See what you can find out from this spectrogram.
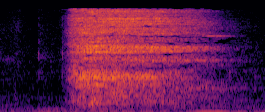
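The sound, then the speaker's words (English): A long, steady exhalation into a breath test device during smoking checks at a tobacco dependence clinic: a breathy hiss that begins after a short quiet lead-in, holds level, then slowly tapers off. “First of all, then breathe out.”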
